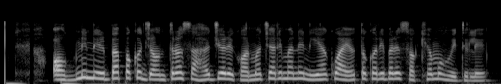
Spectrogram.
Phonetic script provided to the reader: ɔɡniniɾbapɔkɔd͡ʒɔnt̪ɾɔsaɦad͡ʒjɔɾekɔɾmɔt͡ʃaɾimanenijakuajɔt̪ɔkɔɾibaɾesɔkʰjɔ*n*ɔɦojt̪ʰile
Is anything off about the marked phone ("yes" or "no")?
yes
